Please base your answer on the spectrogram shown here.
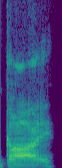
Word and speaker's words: Gui: other people about him I call him guy and I just spell it GUI because mother Gaia has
